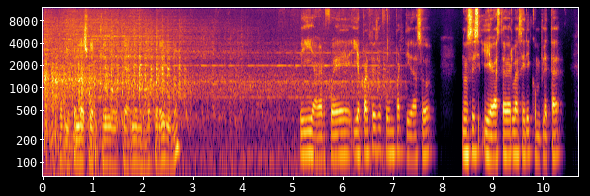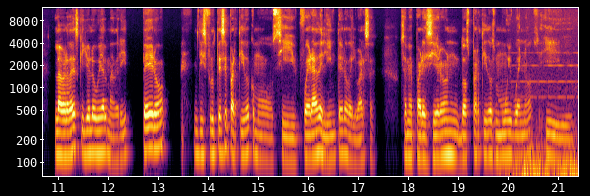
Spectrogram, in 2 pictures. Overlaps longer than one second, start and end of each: none

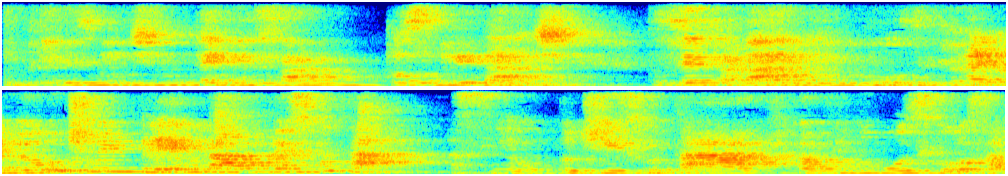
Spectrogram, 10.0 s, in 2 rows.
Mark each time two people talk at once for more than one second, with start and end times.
none

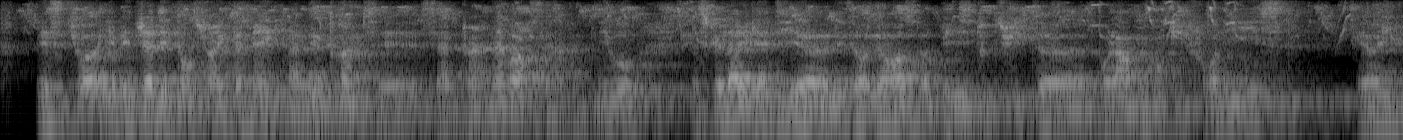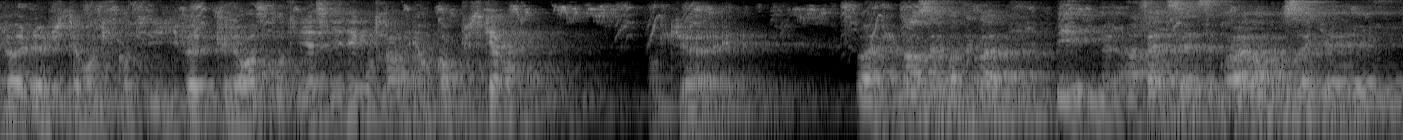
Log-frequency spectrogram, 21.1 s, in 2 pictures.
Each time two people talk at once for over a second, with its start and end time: none

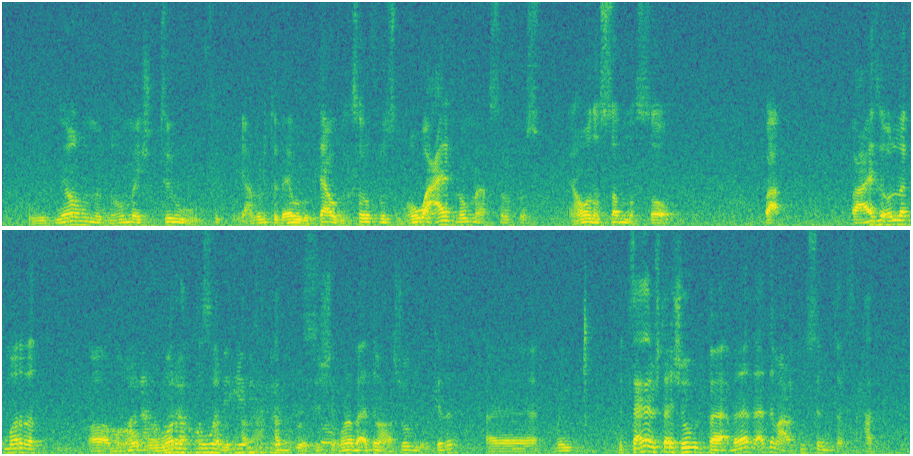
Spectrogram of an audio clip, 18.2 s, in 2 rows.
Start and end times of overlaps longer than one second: 10.0-12.5

